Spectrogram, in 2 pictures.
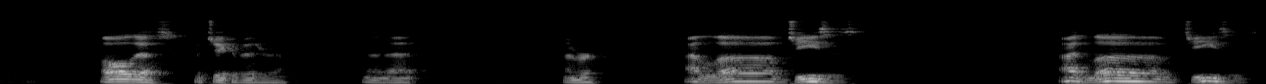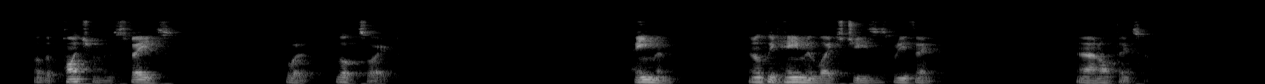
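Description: A middle-aged man talks calmly into a headset microphone, in short bursts with pauses.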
